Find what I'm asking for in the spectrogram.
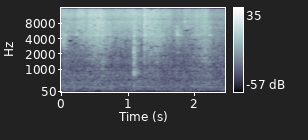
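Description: Crisp roasted poha chivda being tossed and mixed by hand, a close, dry, continuous rustle with a couple of brief crunchy accents.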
